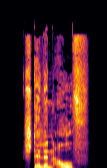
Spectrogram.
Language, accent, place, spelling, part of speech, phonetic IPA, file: German, Germany, Berlin, stellen auf, verb, [ˌʃtɛlən ˈaʊ̯f], De-stellen auf.ogg
- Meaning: inflection of aufstellen: 1. first/third-person plural present 2. first/third-person plural subjunctive I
